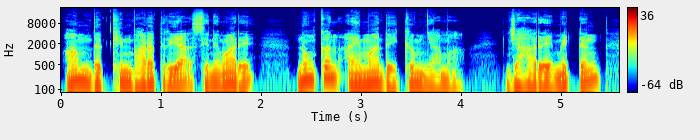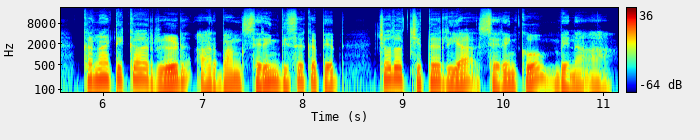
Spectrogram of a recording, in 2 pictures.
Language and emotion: Santali, neutral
